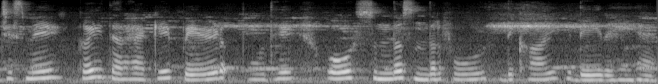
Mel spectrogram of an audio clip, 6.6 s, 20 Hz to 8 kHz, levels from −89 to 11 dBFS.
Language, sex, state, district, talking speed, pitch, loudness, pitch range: Hindi, female, Punjab, Fazilka, 130 wpm, 205 Hz, -16 LUFS, 190-230 Hz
